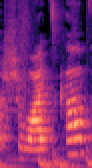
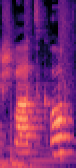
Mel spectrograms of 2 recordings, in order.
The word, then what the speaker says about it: Schwarzkopf: way i'm using all schwarzkopf i don't want to say it in english like schwarzkopf that's how you pronounce it actually i'm using all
